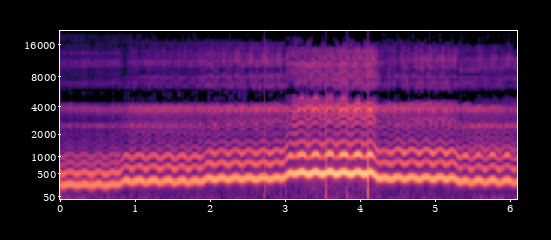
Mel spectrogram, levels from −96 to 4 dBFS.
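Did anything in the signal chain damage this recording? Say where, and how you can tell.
Yes. Generation loss runs through the whole piece of music, at the codec stage. The sound is swirly and hollow, with smeared attacks and nothing above 19.9 kHz, more degraded than a single encode would leave it. That fits MP3 at around 93 kbit/s, likely re-encoded about seven times. Each decode and re-encode quantises again on a shifted frame grid, so the noise and spectral holes from every pass pile up.

CD scratch ticks appear from 2.72 to 4.92 s, at the playback stage: nine regular ticks, roughly four a second, the longest only about 4 ms. They are of uneven strength across that span. A scratch or blemish passing under the laser once per disc revolution ruins more data than error correction can rebuild. The player then interpolates or briefly mutes those samples, which leaves a periodic tick.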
